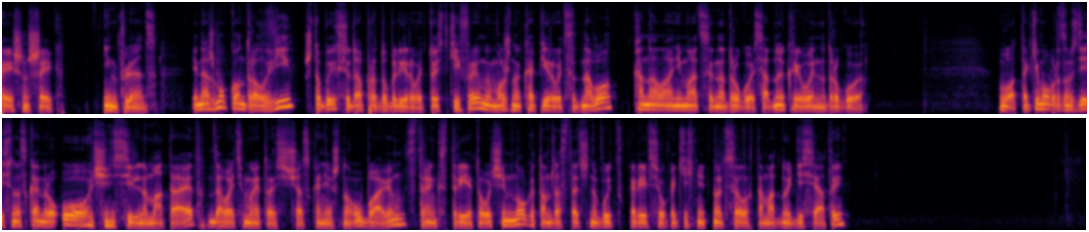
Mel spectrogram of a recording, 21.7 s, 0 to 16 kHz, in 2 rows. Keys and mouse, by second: 2.6 ctrl+v, 8.6-12.8 drag, 13.6 right click, 15.0-16.7 drag, 16.8-18.4 drag, 18.8 click, 19.0 space, 21.4 space.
